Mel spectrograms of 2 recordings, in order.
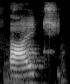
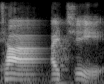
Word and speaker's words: Tai Chi: I say it Tai Chi. Xingyu, you're Chinese. How do you say it? Tai Chi. Oh my gosh. Tai Chi. Wow. Oh, Completely different. speak this in Chinese. Don't Right. speak this in English. It's okay. Tai Chi. Okay. All right. Well, notice the complete difference in how it's pronounced.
